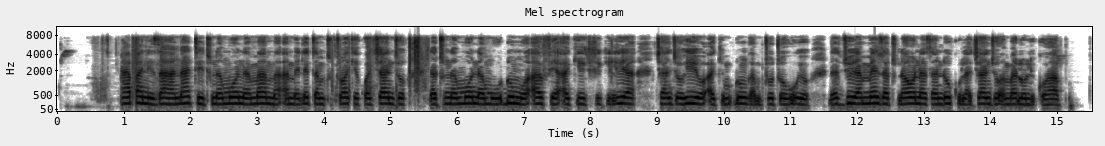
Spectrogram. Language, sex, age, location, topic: Swahili, female, 25-35, Mombasa, health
